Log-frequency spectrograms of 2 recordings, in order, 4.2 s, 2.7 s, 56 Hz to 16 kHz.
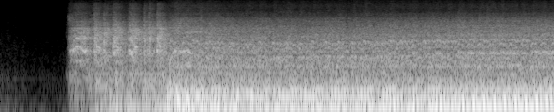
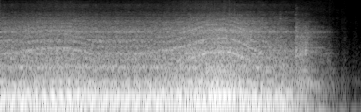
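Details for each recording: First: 2000 Honda VFR800, injected, after reseating the ignition coil connector that had lost contact over winter and fitting new oil. Cranks briefly, catches and settles into a smooth, even, higher idle on all cylinders while still cold; healthy. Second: 2000 Honda VFR800, fuel-injected and restricted, first start after 6 months' winter storage on old fuel. Rough, lumpy rev with an uneven beat that dies quickly. One cylinder is completely dead with its exhaust pipe cold, from a loose coil connector.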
